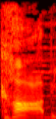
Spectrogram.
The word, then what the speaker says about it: Cobb: Well, it's spelled differently, but it's pronounced Cobb, yes.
